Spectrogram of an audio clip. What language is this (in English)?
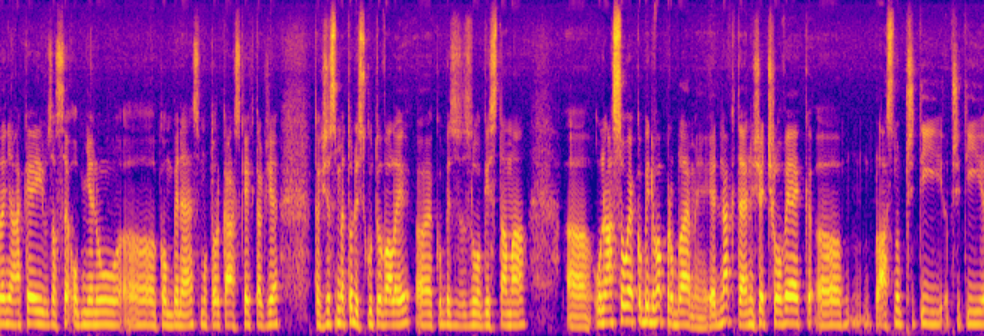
Czech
